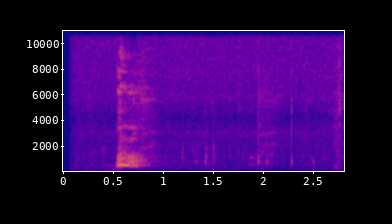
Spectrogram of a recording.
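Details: Sunny, a pet dog, complaining that the thunder is noisy: one loud, short, rough bark-like cry about half a second in, then quiet with faint clicks and ticks in the room.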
